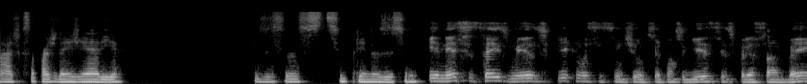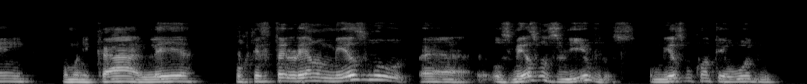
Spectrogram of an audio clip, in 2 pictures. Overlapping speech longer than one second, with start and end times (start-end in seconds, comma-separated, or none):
none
